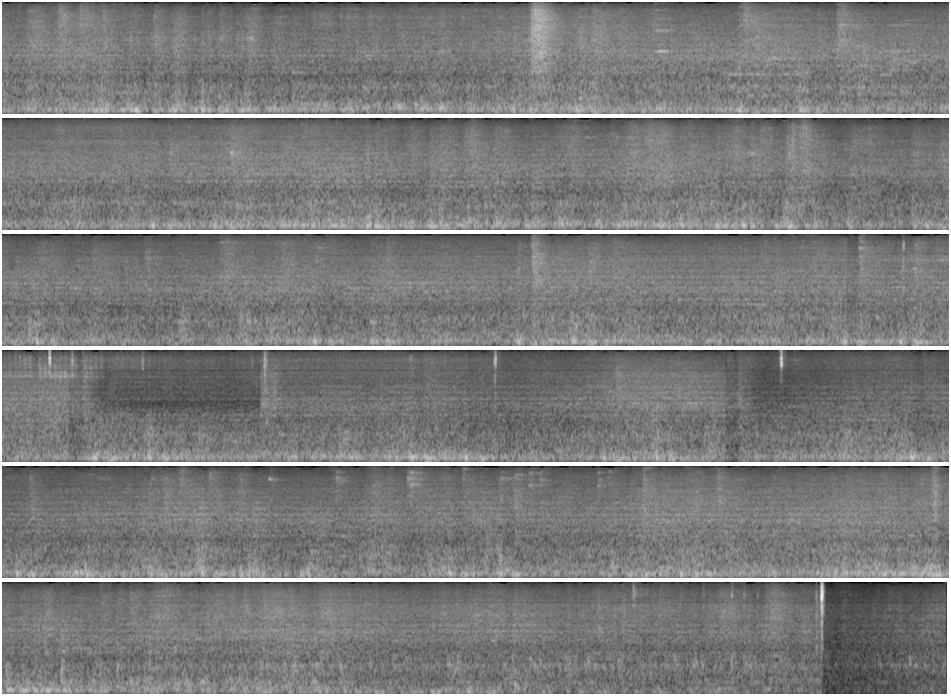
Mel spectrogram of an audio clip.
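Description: Passenger coaches of an Indian Railways express rolling past close by, their steel wheels clattering over the rail joints in a steady clickety-clack. The noise drops away suddenly near the end.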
